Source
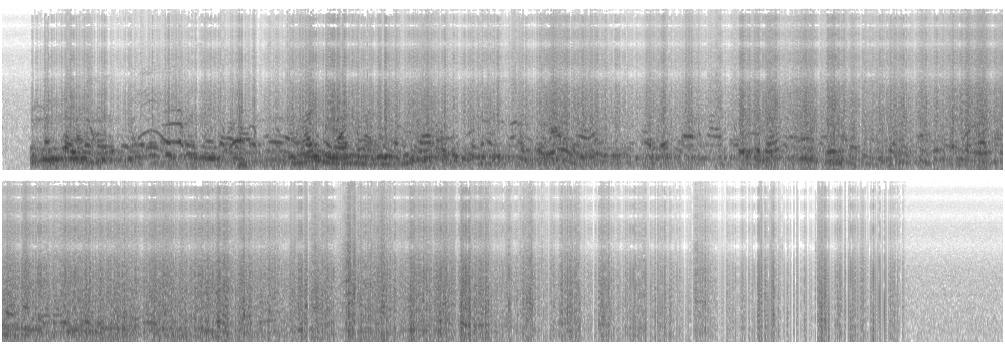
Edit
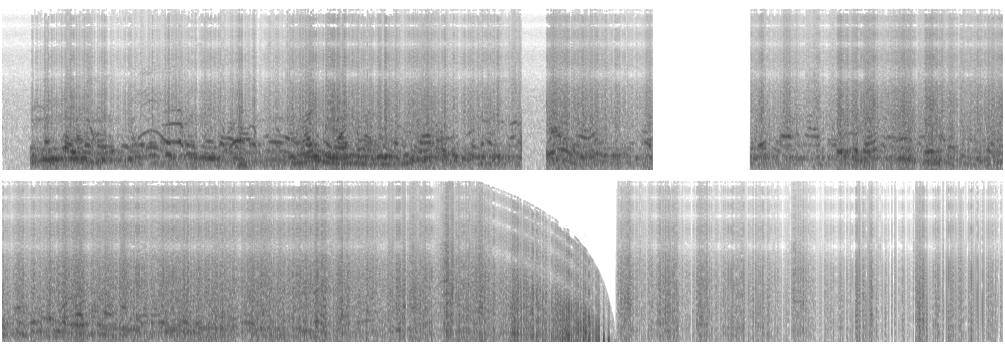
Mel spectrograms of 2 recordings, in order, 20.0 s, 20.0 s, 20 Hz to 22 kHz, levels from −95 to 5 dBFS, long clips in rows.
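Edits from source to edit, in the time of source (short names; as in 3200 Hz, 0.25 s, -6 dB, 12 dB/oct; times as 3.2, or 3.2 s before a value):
5.19–5.44 room tone
6.5 insert silence 0.98 s
13.78 tape stop 1.39 s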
